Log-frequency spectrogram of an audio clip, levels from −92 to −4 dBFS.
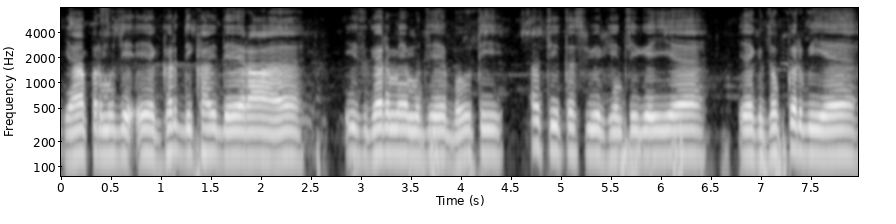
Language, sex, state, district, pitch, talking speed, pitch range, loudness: Hindi, male, Rajasthan, Bikaner, 135 Hz, 180 wpm, 130-140 Hz, -17 LUFS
